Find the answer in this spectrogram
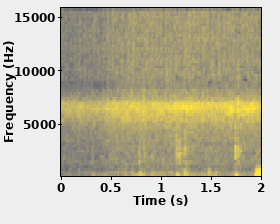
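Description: Fork tossing shredded lettuce salad in a plastic bowl, with a few light clicks in the second half, over a steady high hiss.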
